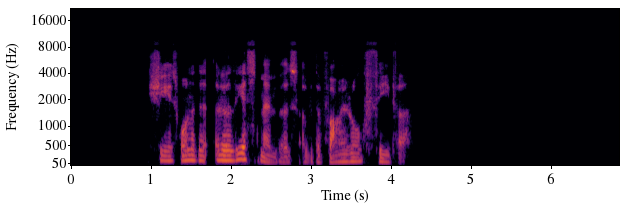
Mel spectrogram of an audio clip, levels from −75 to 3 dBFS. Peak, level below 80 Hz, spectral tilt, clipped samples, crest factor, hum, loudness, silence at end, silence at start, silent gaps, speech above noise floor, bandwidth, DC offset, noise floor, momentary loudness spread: -10 dBFS; -54 dBFS; -4.5 dB/octave; under 0.1%; 24 dB; none; -30 LUFS; 2.6 s; 1 s; none; 56 dB; 10 kHz; under 0.1%; -86 dBFS; 11 LU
